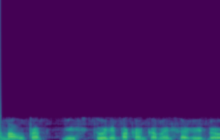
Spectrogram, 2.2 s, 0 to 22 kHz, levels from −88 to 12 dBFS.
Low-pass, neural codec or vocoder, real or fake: 3.6 kHz; codec, 16 kHz, 4.8 kbps, FACodec; fake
